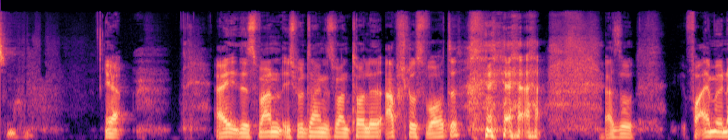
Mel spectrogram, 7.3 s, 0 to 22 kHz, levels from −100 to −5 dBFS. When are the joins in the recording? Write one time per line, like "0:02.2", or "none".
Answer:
0:02.8
0:06.1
